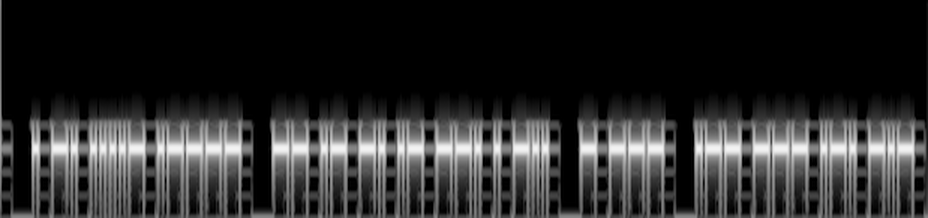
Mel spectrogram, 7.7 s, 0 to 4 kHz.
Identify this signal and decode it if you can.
Morse code, heard as a keyed tone, about 30 wpm, 750 Hz. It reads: EN41 MANAGED TO WORK
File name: Morse / 30WPM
